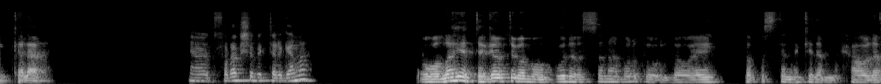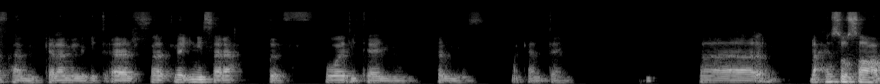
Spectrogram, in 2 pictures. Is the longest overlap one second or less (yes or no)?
yes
